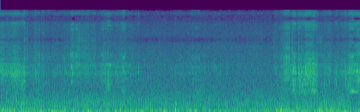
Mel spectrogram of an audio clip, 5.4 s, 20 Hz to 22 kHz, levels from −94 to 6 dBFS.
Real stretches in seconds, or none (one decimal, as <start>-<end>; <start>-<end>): 0.9-1.6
